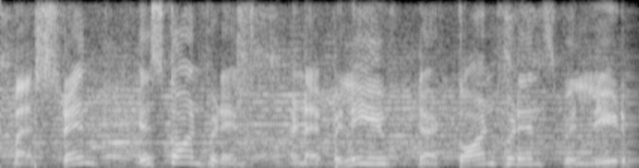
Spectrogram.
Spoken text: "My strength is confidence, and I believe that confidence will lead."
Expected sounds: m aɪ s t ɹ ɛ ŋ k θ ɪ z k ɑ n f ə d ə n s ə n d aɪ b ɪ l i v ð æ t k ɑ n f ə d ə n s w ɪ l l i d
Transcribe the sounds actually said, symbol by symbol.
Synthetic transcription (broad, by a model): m aɪ s t ɹ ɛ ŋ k t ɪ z k ɑ n f ə d ə n s ə n d aɪ b ɪ l i v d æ t k ɑ n f ə d ə n s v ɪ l l i d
